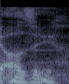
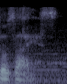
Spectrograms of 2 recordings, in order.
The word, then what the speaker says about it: Ozas: It's okay, Aussie. It's it's it's Ozas.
